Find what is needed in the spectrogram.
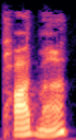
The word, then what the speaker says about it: Padma: So the name, which I pronounce Padma, is a Sanskrit name. It's a name, Sanskrit is an ancient language from India. And Padma means lotus, like a lotus flower.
